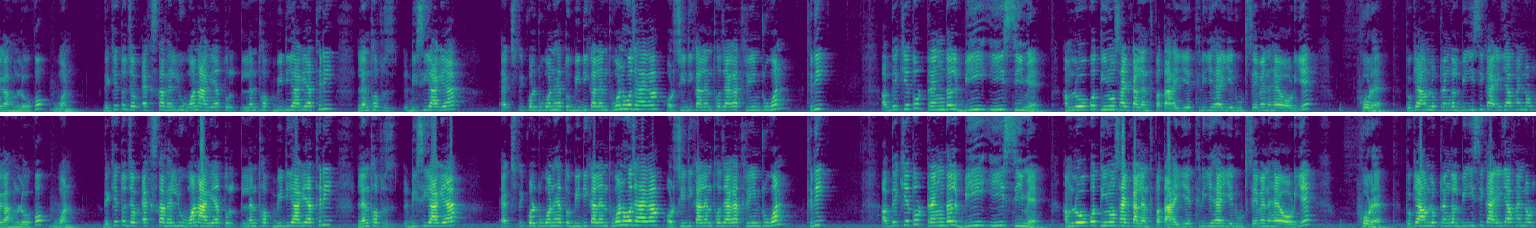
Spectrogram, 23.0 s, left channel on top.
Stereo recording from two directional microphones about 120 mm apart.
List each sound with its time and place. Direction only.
0.0 s speech: 45° left (ahead or behind)
1.5 s a woman's voice: 35° left (ahead or behind)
